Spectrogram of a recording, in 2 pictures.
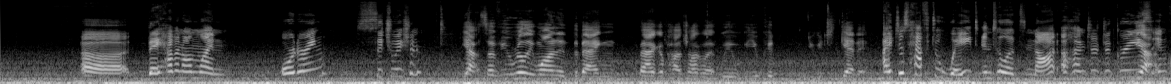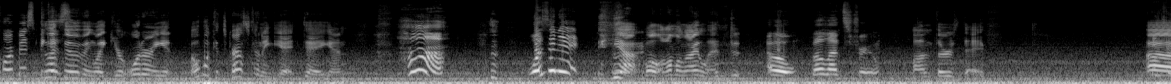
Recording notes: Car-cast (On The Road Home From New England Wizard Fest). In another chaotic episode from the car (with more driving interjections).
